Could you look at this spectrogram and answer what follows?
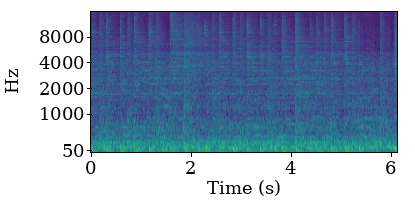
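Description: Live rock band playing loud: electric guitar over bass guitar and a drum kit, heard through a smartphone microphone that makes it sound muffled, with a muddy bass.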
